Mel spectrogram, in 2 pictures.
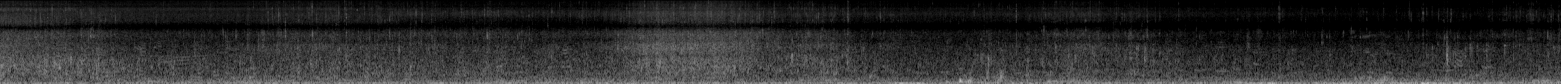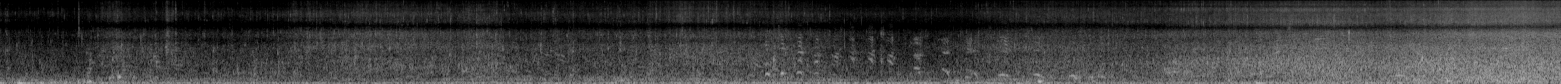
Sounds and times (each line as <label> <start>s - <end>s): Ocean waves crashing 0.0s - 2.4s
Ocean waves crashing 20.8s - 31.2s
